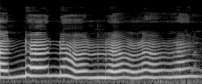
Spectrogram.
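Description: A high voice singing long held notes with a slight wobble, moving up and down in steps like a short melody, then cutting off suddenly at the end.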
